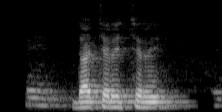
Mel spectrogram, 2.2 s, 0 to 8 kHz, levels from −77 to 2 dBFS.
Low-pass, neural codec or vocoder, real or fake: 7.2 kHz; none; real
